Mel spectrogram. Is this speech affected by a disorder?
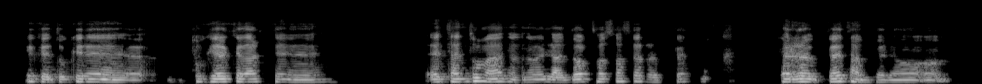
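Yes: cerebral palsy; lifelong; may run out of air, not always fully intelligible.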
